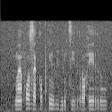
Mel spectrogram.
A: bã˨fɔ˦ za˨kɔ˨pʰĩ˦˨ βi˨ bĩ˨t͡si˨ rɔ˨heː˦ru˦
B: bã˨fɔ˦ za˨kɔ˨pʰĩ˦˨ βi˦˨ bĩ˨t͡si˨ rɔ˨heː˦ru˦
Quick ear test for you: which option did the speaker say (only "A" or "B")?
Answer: B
